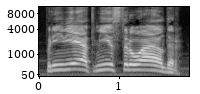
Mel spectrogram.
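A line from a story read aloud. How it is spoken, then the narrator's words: Children shouting. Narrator (Russian): Дети закричали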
